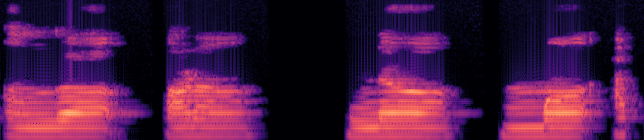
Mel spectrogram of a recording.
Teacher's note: હવા મુખ પથ અને નાસિકા પથ બંને માંથી પસાર થઈને બોલાય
